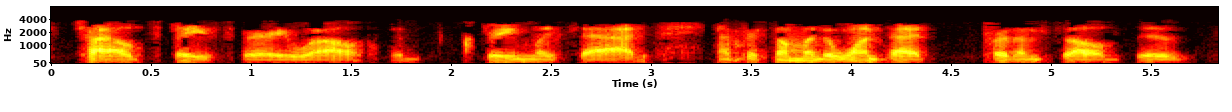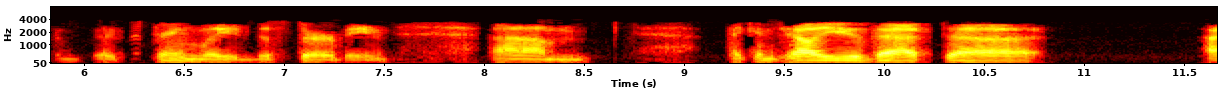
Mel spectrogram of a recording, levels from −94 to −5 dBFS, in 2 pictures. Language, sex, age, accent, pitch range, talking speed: English, male, 30-49, American, 80-90 Hz, 130 wpm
